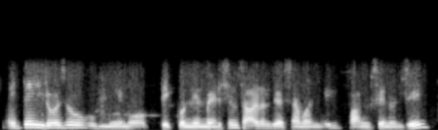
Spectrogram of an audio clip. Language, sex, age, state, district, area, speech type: Telugu, male, 18-30, Andhra Pradesh, Sri Satya Sai, urban, conversation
